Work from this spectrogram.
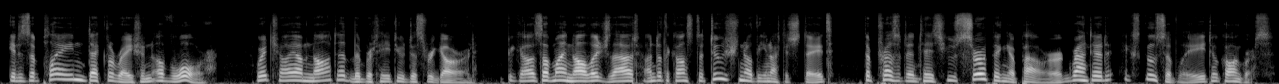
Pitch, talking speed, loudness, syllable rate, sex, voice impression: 150 Hz, 175 wpm, -20 LUFS, 5.8 syllables/s, male, masculine, adult-like, fluent, cool, slightly refreshing, sincere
